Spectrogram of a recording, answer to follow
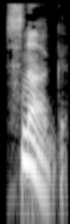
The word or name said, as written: snug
